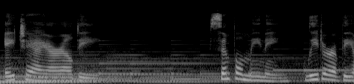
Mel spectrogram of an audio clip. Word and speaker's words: Harold: Number of syllables, 2. Ranking popularity, 893. Pronunciation, Hairld.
